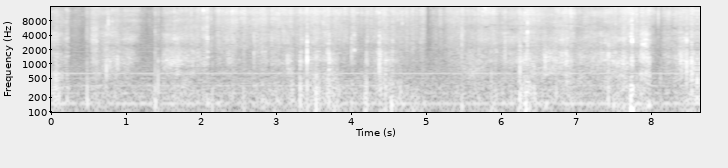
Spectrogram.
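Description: A large orange plastic tinsel jack-o'-lantern decoration is scratched with long nails. The result is a soft, continuous crinkling and rustling with bright, papery texture and scattered small clicks and snaps over a low background hum.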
